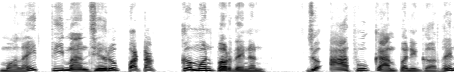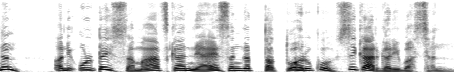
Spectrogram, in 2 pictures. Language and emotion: Nepali, disgusted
